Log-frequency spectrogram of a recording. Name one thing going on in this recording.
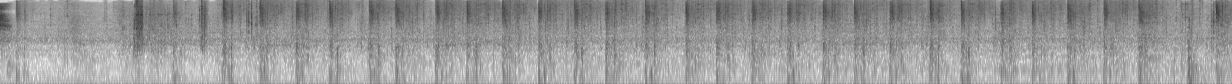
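Footsteps thud quickly over grass at a run.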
